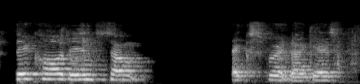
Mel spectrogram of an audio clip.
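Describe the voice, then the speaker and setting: A woman's fairly high voice with audible room echo. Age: 80s+. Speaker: elderly tenant in court hearing. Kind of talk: courtroom testimony.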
